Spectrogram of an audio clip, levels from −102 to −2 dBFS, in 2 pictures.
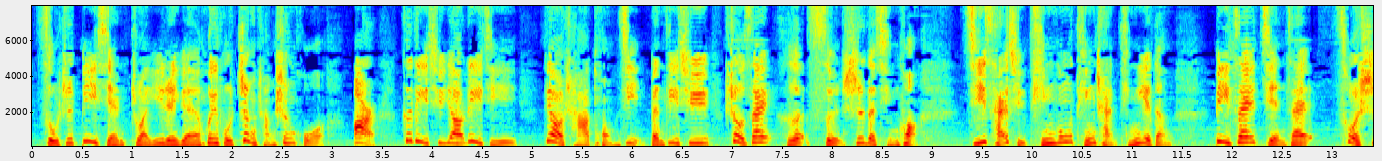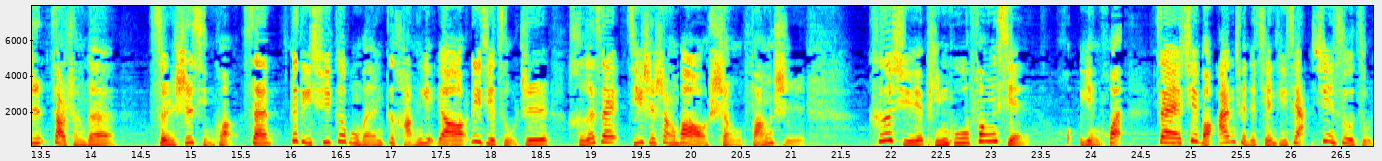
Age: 50-69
